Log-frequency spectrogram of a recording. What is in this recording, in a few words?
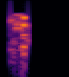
Police Southeast District Tac; Raleigh; p25; wake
